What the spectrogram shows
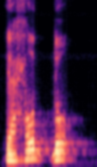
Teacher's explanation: Dia juga termasuk salah satu huruf hamas, maka ada nafas yang keluar, kemudian dia makhrajul huruf daripada ha ini berada di tengah-tengah tenggorokan atau disebut wasatul halqi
